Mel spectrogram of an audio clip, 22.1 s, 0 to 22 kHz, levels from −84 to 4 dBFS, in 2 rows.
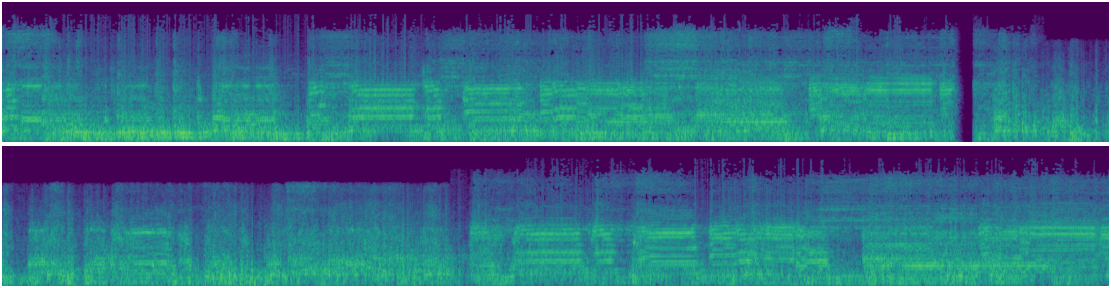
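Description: Block size mismatch (padded) runs throughout: each block is short and zero-filled to a length that fits a 512-sample read, giving an 86.1 Hz buzz and audio slowed to 0.625 times normal speed.

Repeated packet loss (robotic sound) from 9.51 to 10.21 s leaves four holes patched by stretching the preceding sound, the longest 193 ms, so about a third of the span sounds choppy.

A call bitrate drop from 10.04 to 17.37 s dulls and roughens the sound. The top end narrows from about 20 kHz to 8 kHz, which points to the encoder falling from roughly 48 to 9 kbps.

Jitter buffer slow-down from 10.36 to 11.31 s repeats small pieces of sound to add 66 ms, so the audio drags at 94% speed at the same pitch.

Jitter buffer speed-up from 15.59 to 15.73 s cuts a few tens of milliseconds, briefly hurrying the audio to 125% speed without any pitch change.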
